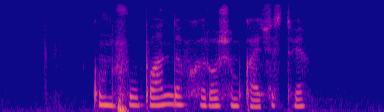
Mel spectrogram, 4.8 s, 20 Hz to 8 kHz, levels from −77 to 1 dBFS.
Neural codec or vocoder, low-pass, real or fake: codec, 16 kHz in and 24 kHz out, 1 kbps, XY-Tokenizer; 7.2 kHz; fake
